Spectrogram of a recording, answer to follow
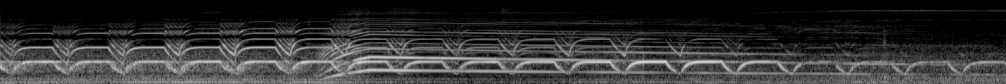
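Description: Fire engine siren sounding as the truck pulls out: an electronic siren warbles with quick repeated dips, about three a second. About three seconds in, a mechanical siren winds up, then slowly winds down in pitch. Both grow fainter near the end as the truck drives away.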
